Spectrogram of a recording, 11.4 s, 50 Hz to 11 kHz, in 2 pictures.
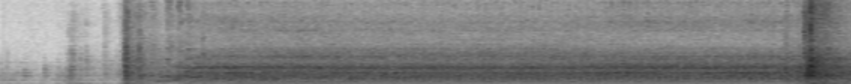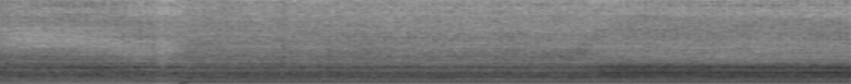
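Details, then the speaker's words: Three-phase induction motor on a manual star-delta starter, 400 V line supply via energy meter, MCB and fuses: hum builds at switch-on in star, clicks over to delta around seven seconds, then runs steady; normal star-delta start. "सबसे पहले starter को हम star में करते हैं, फिर उसके बाद डेल्टा में करते हैं। स्टार नीचे होता है और ऊपर डेल्टा होता है।"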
